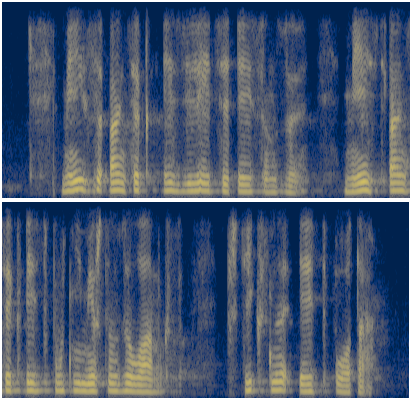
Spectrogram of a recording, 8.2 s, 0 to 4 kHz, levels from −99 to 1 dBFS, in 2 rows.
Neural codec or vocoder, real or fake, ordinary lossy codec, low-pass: vocoder, 22.05 kHz, 80 mel bands, HiFi-GAN; fake; Opus, 32 kbps; 3.6 kHz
